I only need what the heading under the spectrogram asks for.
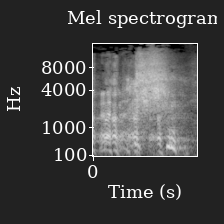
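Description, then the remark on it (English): A big, forceful sneeze bursts out, a loud hissing blast with voiced gasps and throaty sounds just before and after it. “Those are big sneezes.”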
